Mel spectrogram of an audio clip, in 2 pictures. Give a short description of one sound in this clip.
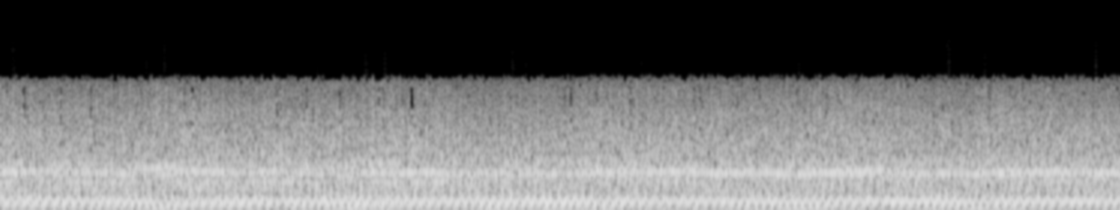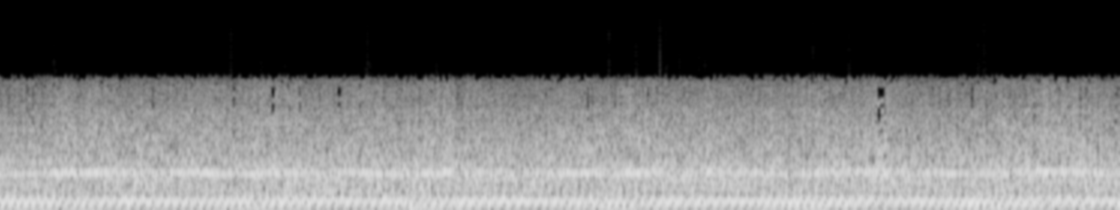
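A sawmill engine runs with a loud, steady drone.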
